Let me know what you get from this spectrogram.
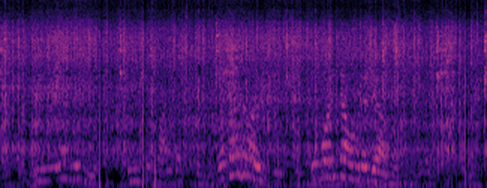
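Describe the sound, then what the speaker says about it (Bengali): Ginger and onion fry in oil in a pan with a constant crackling sizzle and occasional stirring clatter, while a voice talks faintly underneath. "এবার একটু আদা দিয়ে দিচ্ছি আদাটা এবার একটু বসিয়ে নেব"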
